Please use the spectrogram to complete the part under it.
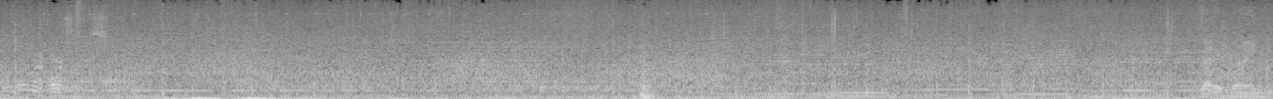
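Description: Rain falls steadily in The Witcher video game, a continuous soft hiss of drops with a few faint thumps and tones underneath, fairly quiet throughout.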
